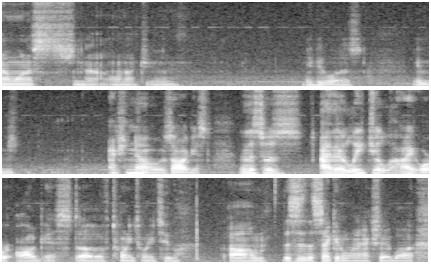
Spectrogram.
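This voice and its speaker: A man giving a casual, unscripted showcase of his collection, rambling, correcting himself and speaking bluntly. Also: on the low side. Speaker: collector presenting weather radios. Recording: clear background noise.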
